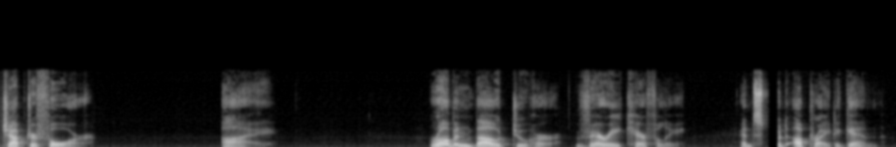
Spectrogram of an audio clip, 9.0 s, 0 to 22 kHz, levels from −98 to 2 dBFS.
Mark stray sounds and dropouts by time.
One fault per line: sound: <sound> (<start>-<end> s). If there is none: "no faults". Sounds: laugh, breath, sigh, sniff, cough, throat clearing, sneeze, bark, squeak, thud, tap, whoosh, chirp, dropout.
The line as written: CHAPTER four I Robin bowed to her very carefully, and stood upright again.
sound: dropout (7.7-7.8 s)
